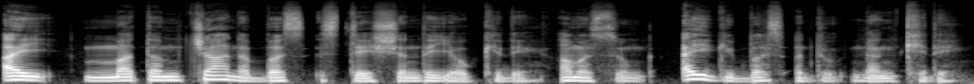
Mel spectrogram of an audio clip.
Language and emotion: Manipuri, sad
